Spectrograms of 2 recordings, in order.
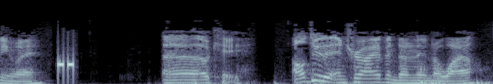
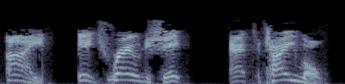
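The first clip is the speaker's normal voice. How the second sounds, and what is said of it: Cockney accent character voice. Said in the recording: “He's got like this like cockney accent.”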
